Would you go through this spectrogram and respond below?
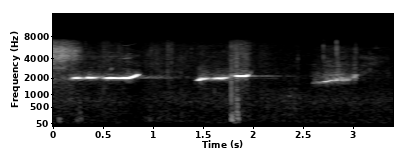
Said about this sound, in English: No, you would actually use a whistle. Like real whistle and go.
